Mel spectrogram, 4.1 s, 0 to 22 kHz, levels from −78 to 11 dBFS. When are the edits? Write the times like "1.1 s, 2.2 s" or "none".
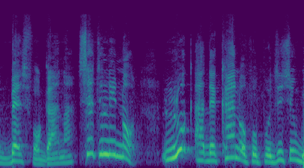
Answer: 1.0 s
